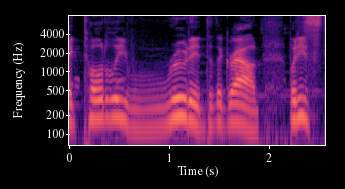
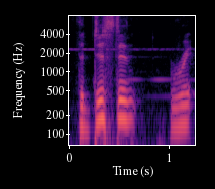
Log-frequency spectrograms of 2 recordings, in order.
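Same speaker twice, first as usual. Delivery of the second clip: ordinary talk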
